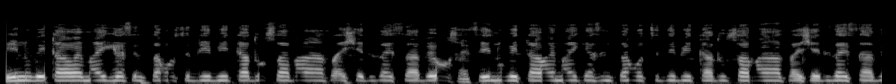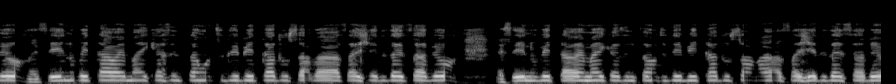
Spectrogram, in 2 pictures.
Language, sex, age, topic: Gamo, male, 18-24, government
